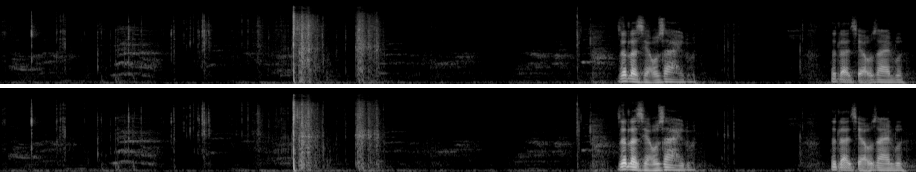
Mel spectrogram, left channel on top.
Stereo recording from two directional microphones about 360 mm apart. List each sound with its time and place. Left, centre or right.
0.3 s a sound: centre
5.9 s speech: right
8.3 s speech: right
